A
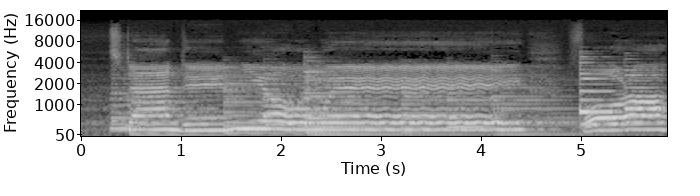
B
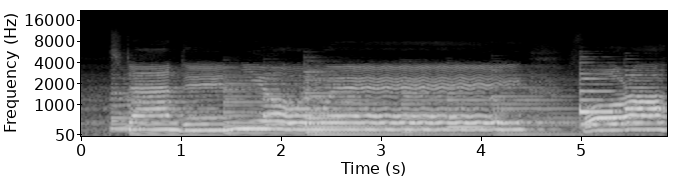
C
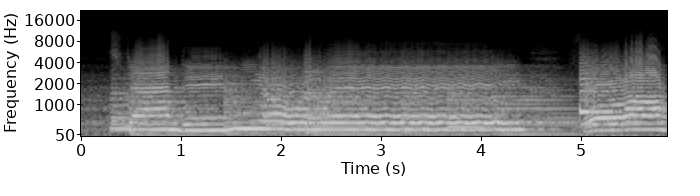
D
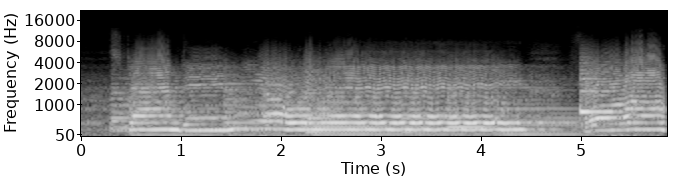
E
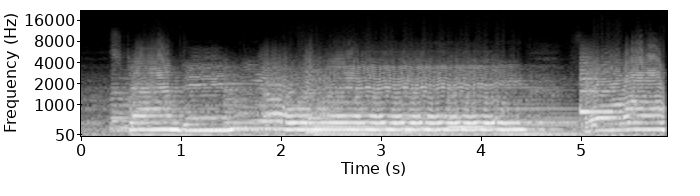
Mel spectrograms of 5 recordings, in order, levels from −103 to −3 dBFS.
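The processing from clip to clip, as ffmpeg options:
ffmpeg -i in.wav -af "lowpass=1400" out.wav
ffmpeg -i in.wav -af "asoftclip=type=tanh:threshold=-22dB" out.wav
ffmpeg -i in.wav -filter_complex "[0:a]asplit=2[link_01][link_02];[link_02]adelay=14,volume=-2.5dB[link_03];[link_01][link_03]amix=inputs=2:normalize=0,volume=4dB" out.wav
ffmpeg -i in.wav -filter_complex "[0:a]lowshelf=frequency=350:gain=10,aeval=exprs='val(0)+0.0126*(sin(2*PI*60*n/s)+sin(2*PI*2*60*n/s)/2+sin(2*PI*3*60*n/s)/3+sin(2*PI*4*60*n/s)/4+sin(2*PI*5*60*n/s)/5)':channel_layout=same,asplit=2[link_01][link_02];[link_02]adelay=110,highpass=300,lowpass=3400,asoftclip=type=hard:threshold=-13.5dB,volume=-19dB[link_03];[link_01][link_03]amix=inputs=2:normalize=0,volume=2dB" out.wav

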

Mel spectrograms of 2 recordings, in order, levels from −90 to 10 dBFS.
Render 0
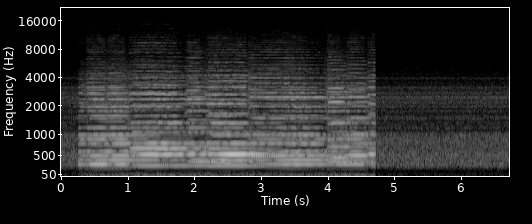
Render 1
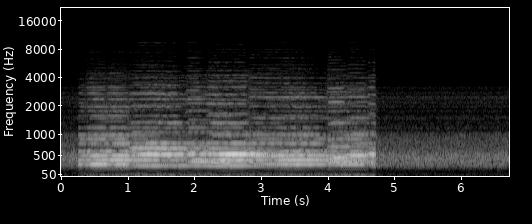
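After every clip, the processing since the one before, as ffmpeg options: ffmpeg -i in.wav -af "equalizer=frequency=420:width=1.2:gain=11.5,flanger=delay=5.8:depth=7.1:regen=-76:speed=1.3:shape=triangular,tiltshelf=frequency=1100:gain=7.5,volume=-2dB" out.wav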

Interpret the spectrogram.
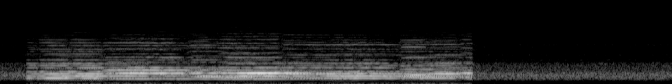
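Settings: ffmpeg -i in.wav -af anull out.wav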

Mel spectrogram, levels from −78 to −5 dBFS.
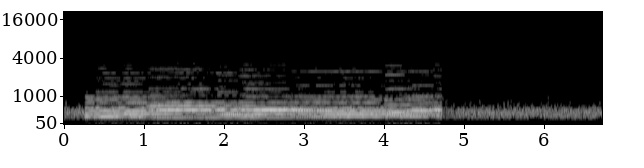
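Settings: ffmpeg -i in.wav -af "afftfilt=real='re*gte(hypot(re,im),0.0141)':imag='im*gte(hypot(re,im),0.0141)':win_size=1024:overlap=0.75,acompressor=threshold=-35dB:ratio=2.5,volume=2dB" out.wav

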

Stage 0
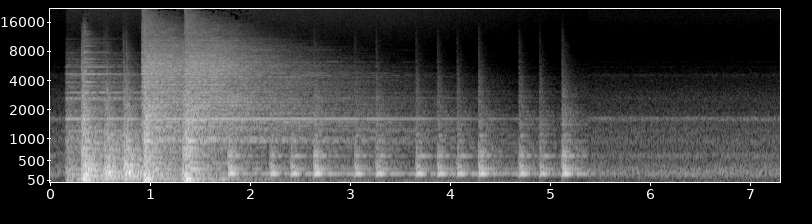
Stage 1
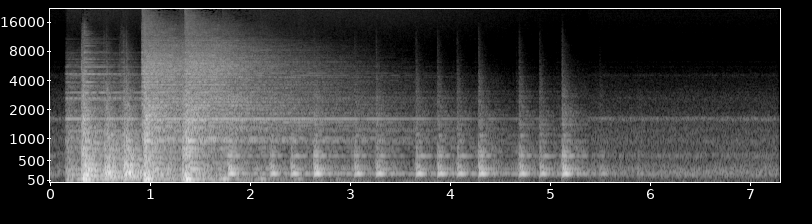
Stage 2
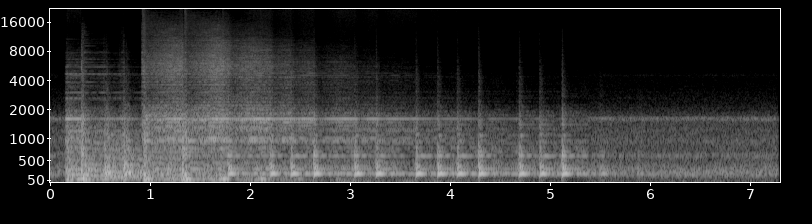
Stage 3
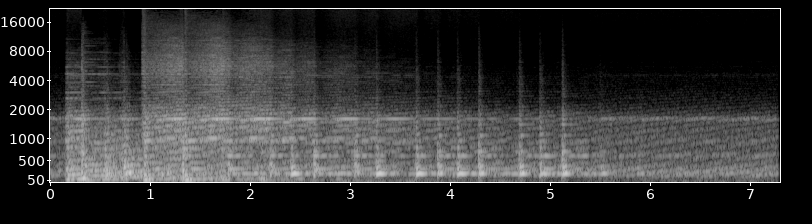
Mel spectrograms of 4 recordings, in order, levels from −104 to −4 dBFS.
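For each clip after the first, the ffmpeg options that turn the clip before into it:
ffmpeg -i in.wav -af "aecho=1:1:375|750|1125|1500:0.119|0.0523|0.023|0.0101,volume=-1dB" out.wav
ffmpeg -i in.wav -af "firequalizer=gain_entry='entry(1700,0);entry(2500,-13);entry(5100,-7)':delay=0.05:min_phase=1,acompressor=threshold=-31dB:ratio=16,volume=-2dB" out.wav
ffmpeg -i in.wav -filter_complex "[0:a]asplit=2[link_01][link_02];[link_02]adelay=5.1,afreqshift=2.3[link_03];[link_01][link_03]amix=inputs=2:normalize=1,volume=7.5dB" out.wav

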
